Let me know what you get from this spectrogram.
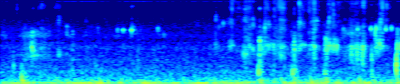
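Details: Highland Lynx cat Puff chewing banana peel, a few scattered soft clicks at first, then a denser burst of wet crunching bites in the last second and a half, low hum beneath.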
